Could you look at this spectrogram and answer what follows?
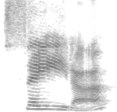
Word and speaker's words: Saeta: a little bit about her new book, Leslie Saida.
